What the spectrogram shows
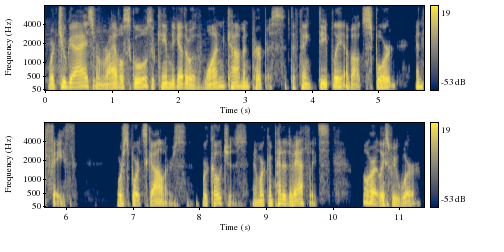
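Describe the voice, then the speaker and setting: A man's voice: medium pitch, moderate pace, gravelly, dry recording, rough recording. A man co-hosting a podcast, opening the show and asking a guest friendly questions. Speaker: podcast co-host. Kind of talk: scripted show intro and interview questions.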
